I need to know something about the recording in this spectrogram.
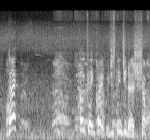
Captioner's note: sighs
